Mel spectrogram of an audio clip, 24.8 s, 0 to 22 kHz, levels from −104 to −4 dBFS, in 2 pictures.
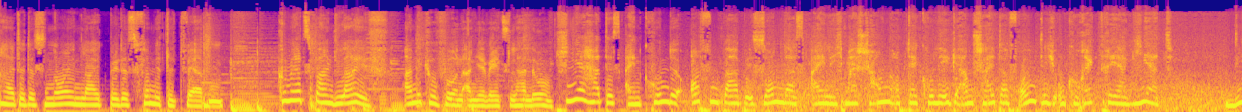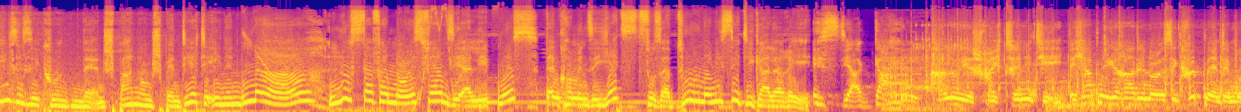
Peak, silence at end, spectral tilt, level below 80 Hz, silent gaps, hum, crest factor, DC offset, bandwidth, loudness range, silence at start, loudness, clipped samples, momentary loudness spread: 0 dBFS; 0 s; -4 dB/octave; -20 dBFS; none; none; 6 dB; under 0.1%; 20 kHz; 2 LU; 0 s; -5 LUFS; 0.4%; 4 LU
